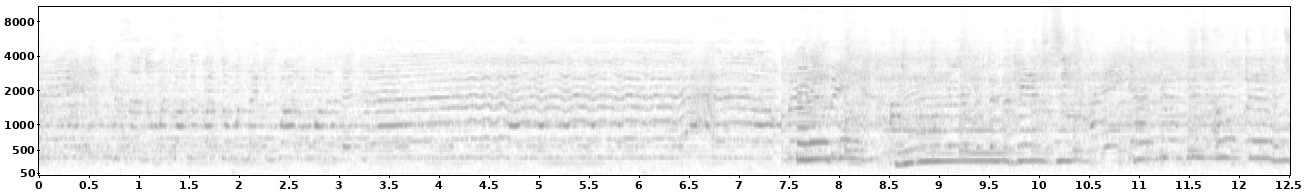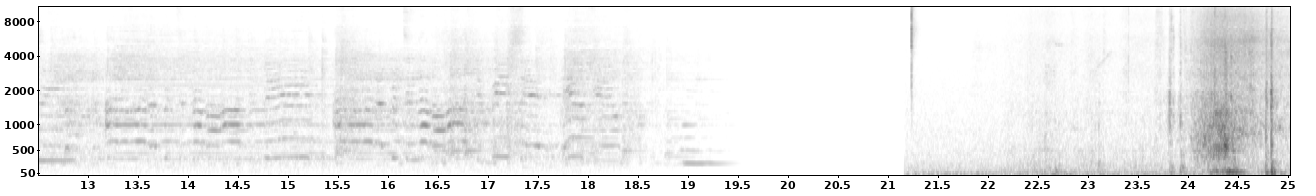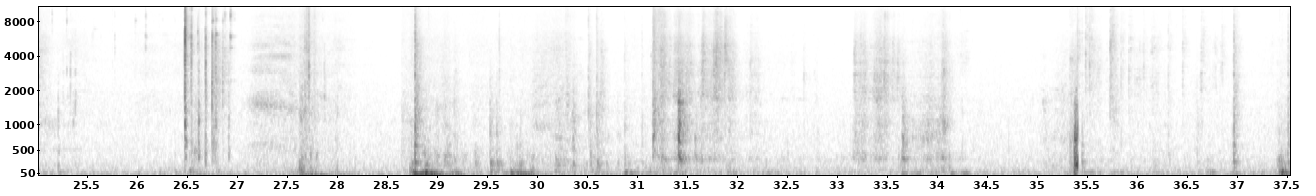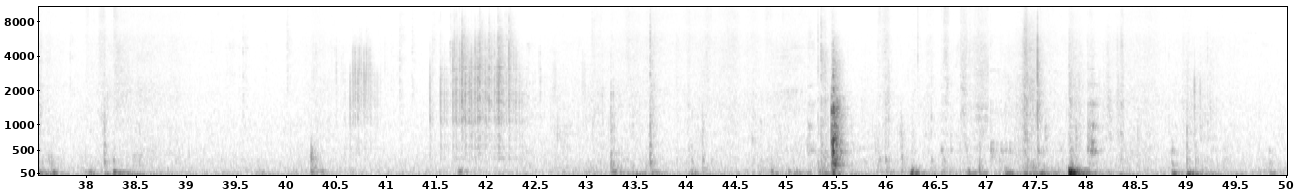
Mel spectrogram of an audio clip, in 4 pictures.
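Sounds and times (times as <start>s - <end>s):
rustling: 21.6s - 50.0s.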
